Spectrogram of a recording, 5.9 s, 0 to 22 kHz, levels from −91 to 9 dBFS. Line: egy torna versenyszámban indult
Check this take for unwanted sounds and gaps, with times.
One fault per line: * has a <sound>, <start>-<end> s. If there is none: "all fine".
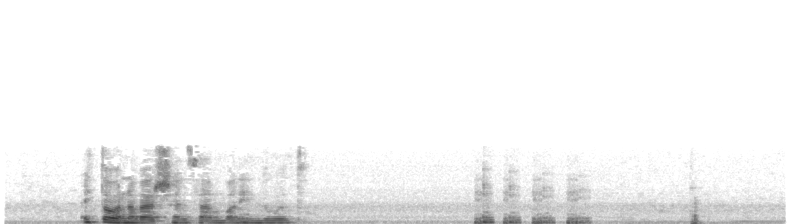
* has a laugh, 3.6-4.4 s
